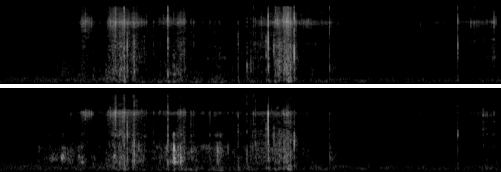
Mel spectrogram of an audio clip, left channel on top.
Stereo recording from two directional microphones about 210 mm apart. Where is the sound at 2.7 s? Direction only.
35° left (ahead or behind).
